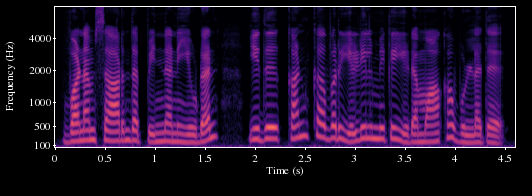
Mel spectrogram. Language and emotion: Tamil, neutral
